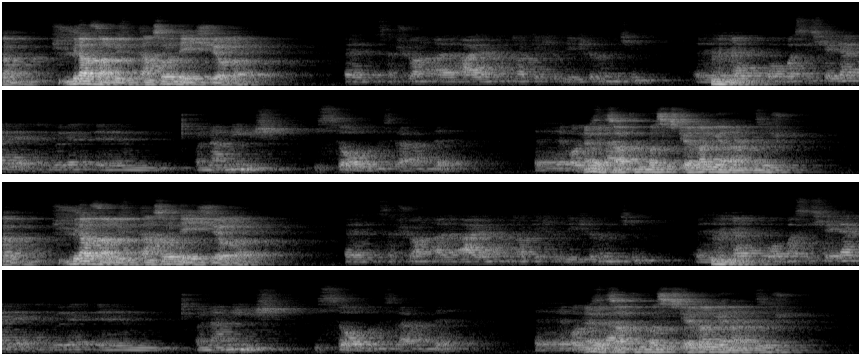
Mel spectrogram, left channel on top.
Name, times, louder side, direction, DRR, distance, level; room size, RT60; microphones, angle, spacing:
voice 1, 0.0-1.8 2.3-2.5 3.4-6.4 6.9-11.3 11.7-13.0 13.9-16.1, equal, 20° left, -8 dB, 1.3 m, -34 dB
voice 2, 0.6-2.4 7.1-7.5 14.4-16.4, left 2 dB, 55° left, -3 dB, 0.5 m, -23 dB
5.6 x 2.2 x 3.8 m, 1.3 s
head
